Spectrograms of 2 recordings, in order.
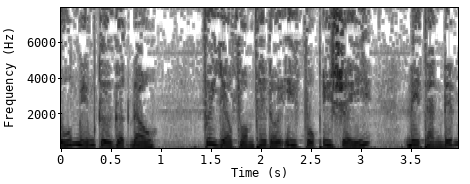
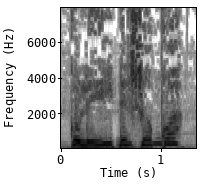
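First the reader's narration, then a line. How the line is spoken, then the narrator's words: Smiling. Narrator (Vietnamese): Lê Dịch Phi cũng mỉm cười nói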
